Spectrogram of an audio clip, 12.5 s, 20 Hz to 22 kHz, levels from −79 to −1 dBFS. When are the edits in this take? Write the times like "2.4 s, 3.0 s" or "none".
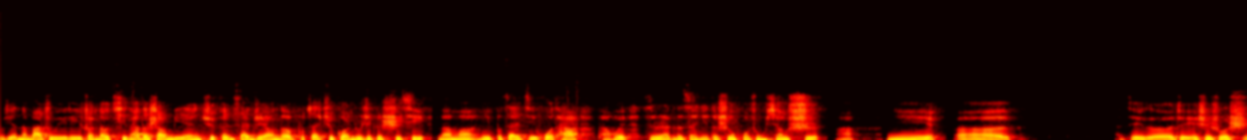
4.3 s, 8.3 s, 9.5 s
